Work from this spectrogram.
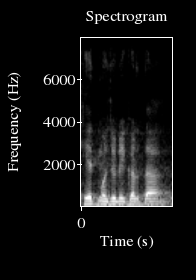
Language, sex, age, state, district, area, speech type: Gujarati, male, 18-30, Gujarat, Valsad, rural, spontaneous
